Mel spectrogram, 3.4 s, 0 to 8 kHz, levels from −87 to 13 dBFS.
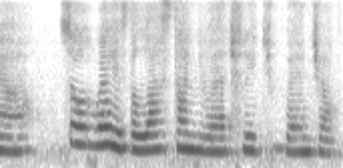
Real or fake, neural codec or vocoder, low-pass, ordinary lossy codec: fake; codec, 16 kHz, 2 kbps, FreqCodec, smaller model; none; none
